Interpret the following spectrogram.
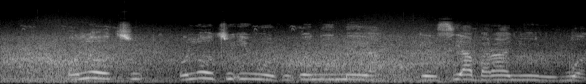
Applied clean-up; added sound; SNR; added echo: none; Car passing by / Traffic noise, roadway noise; 4 dB; none.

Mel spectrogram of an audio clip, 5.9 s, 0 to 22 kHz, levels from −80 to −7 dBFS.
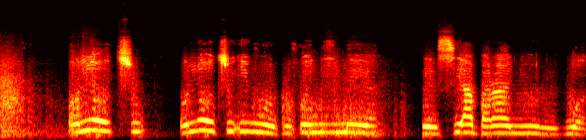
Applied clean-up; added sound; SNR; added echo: neural mask model RNNoise.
